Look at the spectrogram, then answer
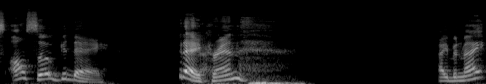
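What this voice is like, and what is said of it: Attempted Australian accent. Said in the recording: “Aussie ... I've got to try the accent ... Hope that was passable.”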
